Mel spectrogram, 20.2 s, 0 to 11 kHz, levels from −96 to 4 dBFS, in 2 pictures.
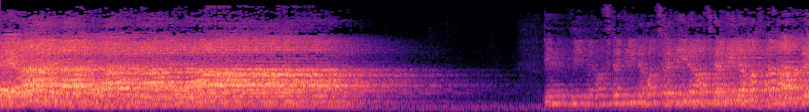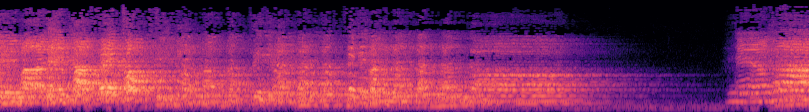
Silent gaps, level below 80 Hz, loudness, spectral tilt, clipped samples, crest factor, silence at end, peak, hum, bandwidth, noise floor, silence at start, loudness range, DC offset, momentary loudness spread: none; -62 dBFS; -19 LUFS; -5 dB/octave; under 0.1%; 18 dB; 0 s; -2 dBFS; none; 9.6 kHz; -61 dBFS; 0 s; 16 LU; under 0.1%; 18 LU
